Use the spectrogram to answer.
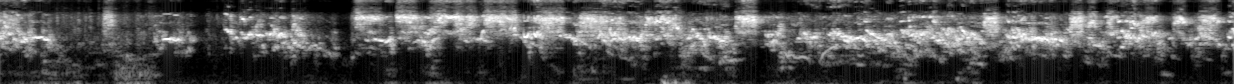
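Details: Breeding pair of budgerigars chirping: dense, rapid warbling chatter of high twittering notes, nearly continuous after a brief pause near the start, with a few soft low knocks underneath.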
